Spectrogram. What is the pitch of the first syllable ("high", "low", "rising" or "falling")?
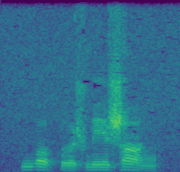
falling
